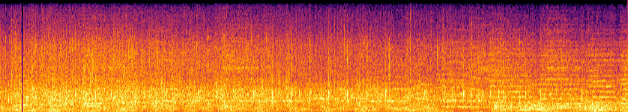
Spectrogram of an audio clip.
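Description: Audience applause over a concert band's playing. About six and a half seconds in, the applause gives way and the band's music comes clearly to the fore.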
